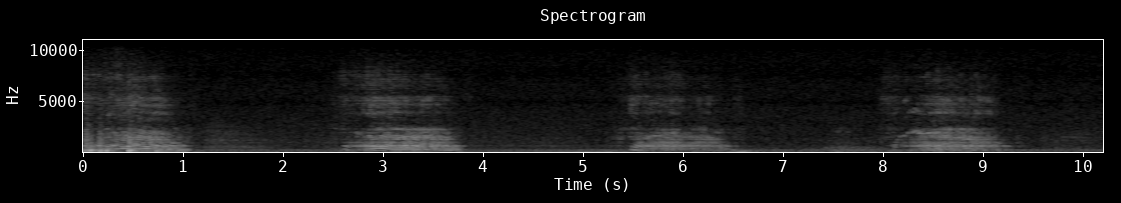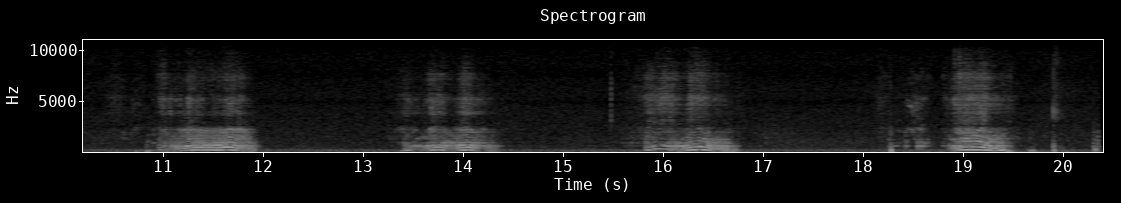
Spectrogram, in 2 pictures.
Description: Me and my sister had to share a room and I was waken by her snoring which I mistook for an animal.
